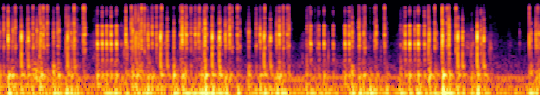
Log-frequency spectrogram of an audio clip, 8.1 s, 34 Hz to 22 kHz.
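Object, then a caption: Mechanical keyboard with polycarbonate case and plastic keycaps. A Melgeek MOJO68 compact 68-key mechanical keyboard with Gateron G Pro Silver switches, a clear polycarbonate case and SA-profile plastic keycaps, resting on a desk mat, is typed on continuously with the fingertips of both hands. Rapid, bright plastic clacks come in quick bursts, with short pauses around 4.5 and 6 seconds, over a faint steady low hum.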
